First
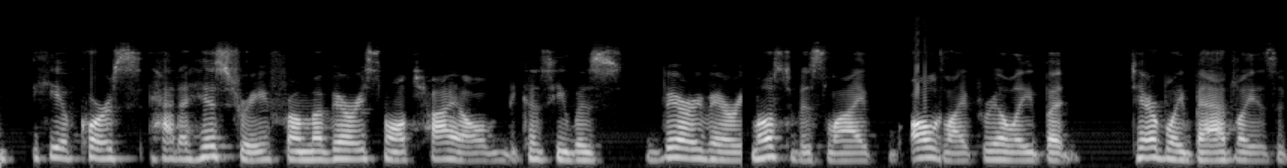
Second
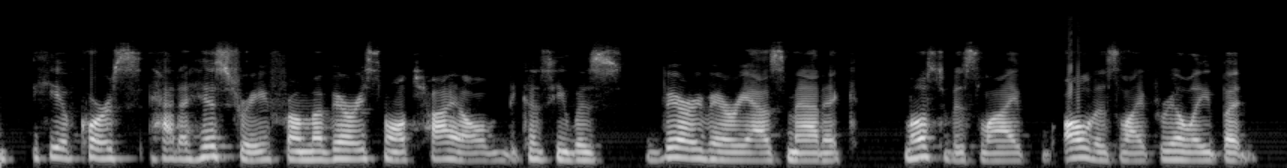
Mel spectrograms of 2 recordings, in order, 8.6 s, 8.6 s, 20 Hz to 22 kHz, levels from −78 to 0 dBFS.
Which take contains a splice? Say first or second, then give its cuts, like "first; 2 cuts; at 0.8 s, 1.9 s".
first; 2 cuts; at 4.9 s, 6.3 s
